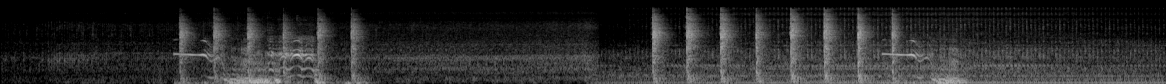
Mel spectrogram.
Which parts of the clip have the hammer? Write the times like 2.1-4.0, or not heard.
1.8-3.7, 6.5-9.1.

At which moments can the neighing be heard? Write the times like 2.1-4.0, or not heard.
1.7-3.5, 8.9-9.7.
